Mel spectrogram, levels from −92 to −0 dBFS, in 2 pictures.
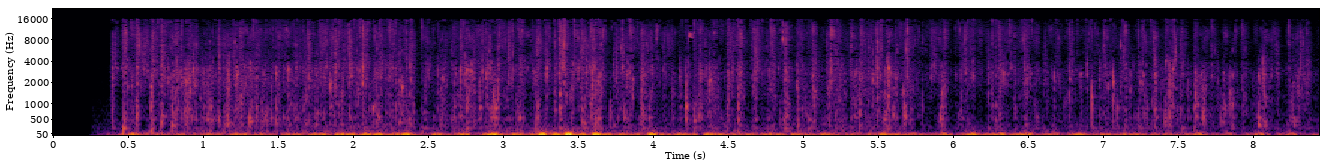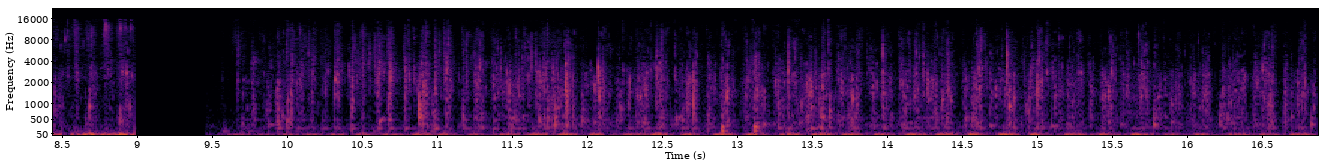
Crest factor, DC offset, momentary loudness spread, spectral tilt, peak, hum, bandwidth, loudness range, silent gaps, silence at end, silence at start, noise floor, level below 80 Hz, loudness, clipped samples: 24 dB; under 0.1%; 12 LU; -3 dB/octave; -8 dBFS; none; 16 kHz; 12 LU; 9.00-9.44 s; 0 s; 0.4 s; -55 dBFS; -34 dBFS; -42 LUFS; under 0.1%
